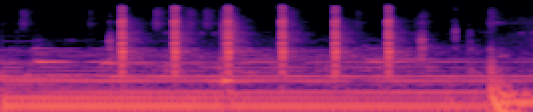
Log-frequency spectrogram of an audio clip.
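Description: Camera shutter firing a rapid burst of about ten quick, evenly spaced clicks in just over a second: an in-camera focus-bracketing sequence on an OM System camera, shooting a short focus stack, with background music underneath.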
